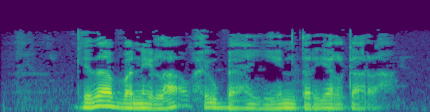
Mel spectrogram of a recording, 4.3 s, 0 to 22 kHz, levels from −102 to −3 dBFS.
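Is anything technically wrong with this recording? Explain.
Yes. Throughout the speech there's a hard ceiling around 8.4 kHz, with nothing above it, and the top end has that smeared, swirly quality you get from heavy MP3 compression. This is likely low-bitrate audio saved at a high bitrate: the sound points to an MP3 at around 32 kbit/s later re-encoded at something like 256 kbit/s. The bigger second encode can't bring back what the first one stripped out, so the dull, band-limited character stays.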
